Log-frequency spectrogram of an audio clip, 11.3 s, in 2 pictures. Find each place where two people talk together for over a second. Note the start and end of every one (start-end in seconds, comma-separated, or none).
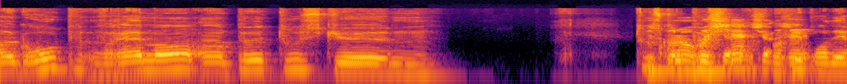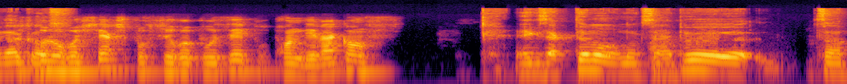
4.3-6.2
